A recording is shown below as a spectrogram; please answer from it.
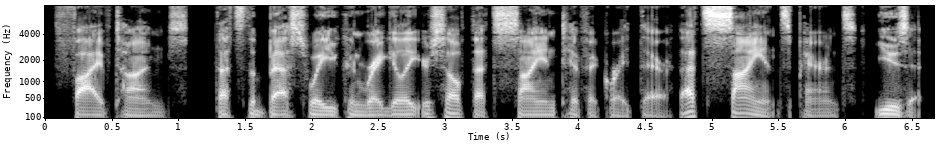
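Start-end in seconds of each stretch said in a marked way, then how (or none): none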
